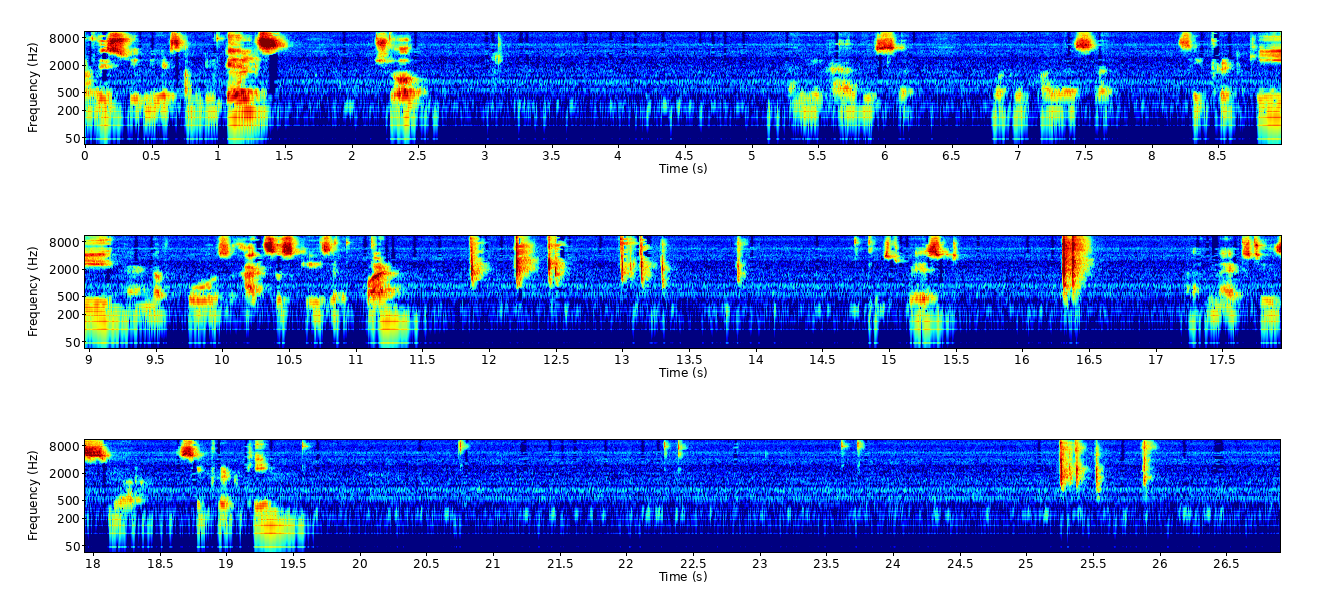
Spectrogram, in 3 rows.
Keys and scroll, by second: 12.2 ctrl+c, 13.3 alt+Tab, 16.3 Return, 25.5 alt+Tab.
